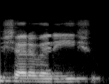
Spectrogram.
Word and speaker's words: शर्वरीषु: किम शर्वरीषु, ये शर्वरीषु में री दीर्घ है तो इसको दीर्घ पढ़ेंगे। शर्वरीषु और शर्वरीषु देखो अंतर पड़ता है ह्रस्व और दीर्घ मात्रा में। यदि हम री को ह्रस्व पढ़ेंगे तो शर्वरीषु, और यदि दीर्घ है जैसे कि इसमें दीर्घ है तो शर्वरीषु।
